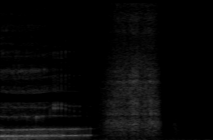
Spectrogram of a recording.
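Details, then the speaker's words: A girl's long, voiced, rumbling belch during a burping challenge, then a brief breathy exhale; a deliberate loud burp. "Burp. Big whoop. Whoa! That was like a world record."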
